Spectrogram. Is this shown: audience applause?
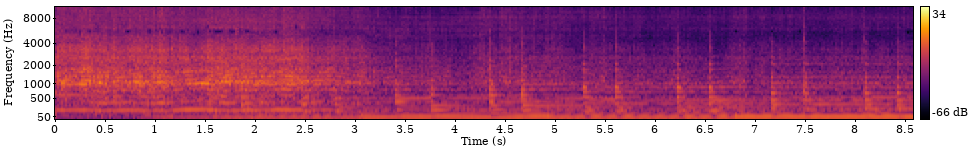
no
